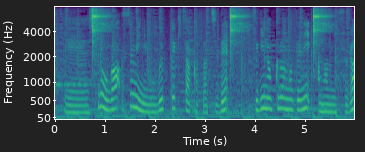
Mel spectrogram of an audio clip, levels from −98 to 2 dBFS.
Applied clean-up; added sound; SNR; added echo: none; Tambourine; -5 dB; none.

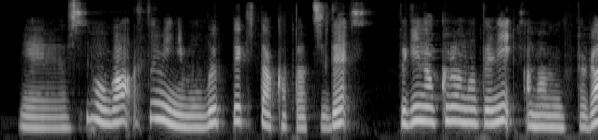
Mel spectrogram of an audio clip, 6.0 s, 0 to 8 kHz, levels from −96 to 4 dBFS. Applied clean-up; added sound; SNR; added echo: neural mask model DeepFilterNet 3.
